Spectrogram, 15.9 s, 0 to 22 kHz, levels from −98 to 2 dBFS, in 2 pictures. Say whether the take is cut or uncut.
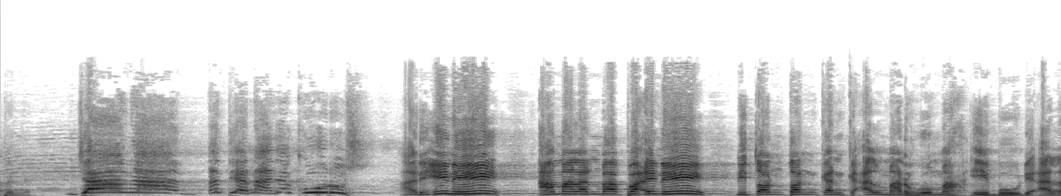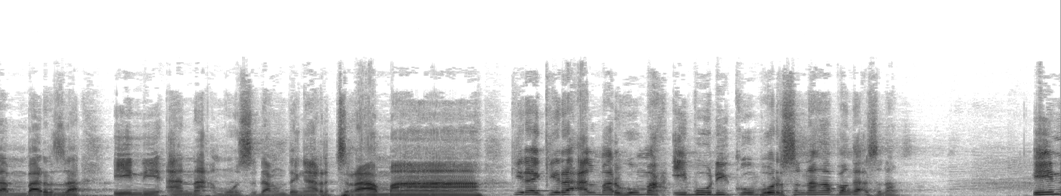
cut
